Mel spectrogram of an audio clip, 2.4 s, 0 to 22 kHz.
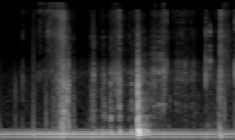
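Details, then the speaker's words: Universal 5.1 home theater: a steady low hum near 100 Hz with a faint overtone comes from both the subwoofer and the satellite speaker circuits, under a few handling taps; mains hum from a lost ground connection. "इसमें problem मैं आपको अभी सुना रहा हूं देखिए humming का problem है बफर या सेटेलाइट स्पीकर से भी किसी से भी देखिएगा"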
